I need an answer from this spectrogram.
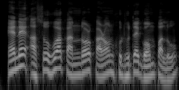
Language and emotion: Assamese, neutral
